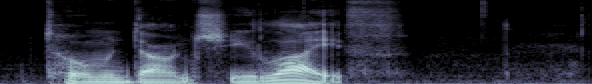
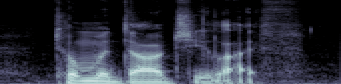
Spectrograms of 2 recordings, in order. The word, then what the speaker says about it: Tomodachi Life: most part and that's how it is until tomodanchi life i think i pronounced that one but it's a hard pronounced in that world tomodachi life yeah i don't have that up on the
